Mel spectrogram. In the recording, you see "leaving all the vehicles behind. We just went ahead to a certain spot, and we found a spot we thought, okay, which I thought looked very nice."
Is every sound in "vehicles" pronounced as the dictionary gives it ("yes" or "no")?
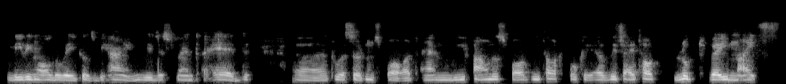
yes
